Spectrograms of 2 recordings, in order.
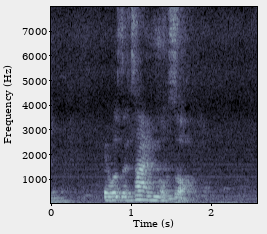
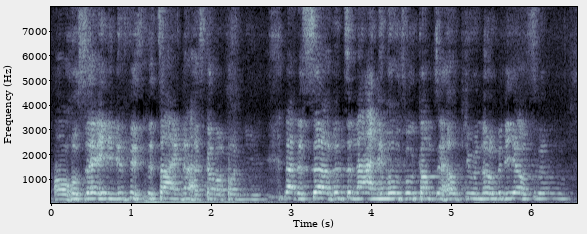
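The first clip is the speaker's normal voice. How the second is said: loud, high anguished wail; raised, grieving lament; crying out; 8 semitones higher, 8 dB louder than usual. A narrator's reading. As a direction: cry it out to Hussein in grief. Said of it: "he cries out".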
